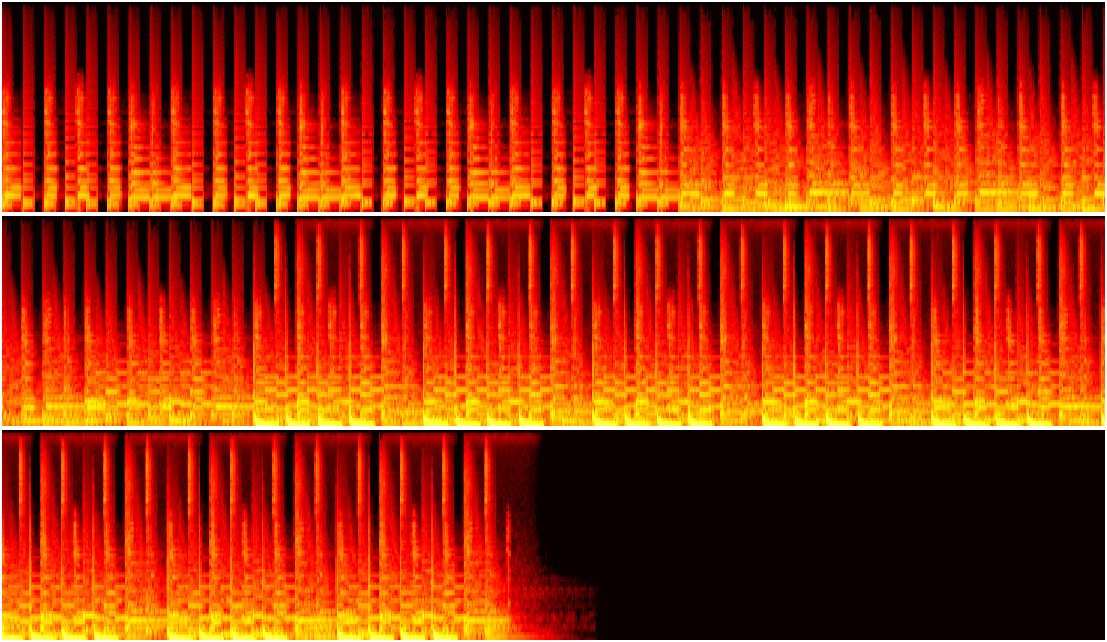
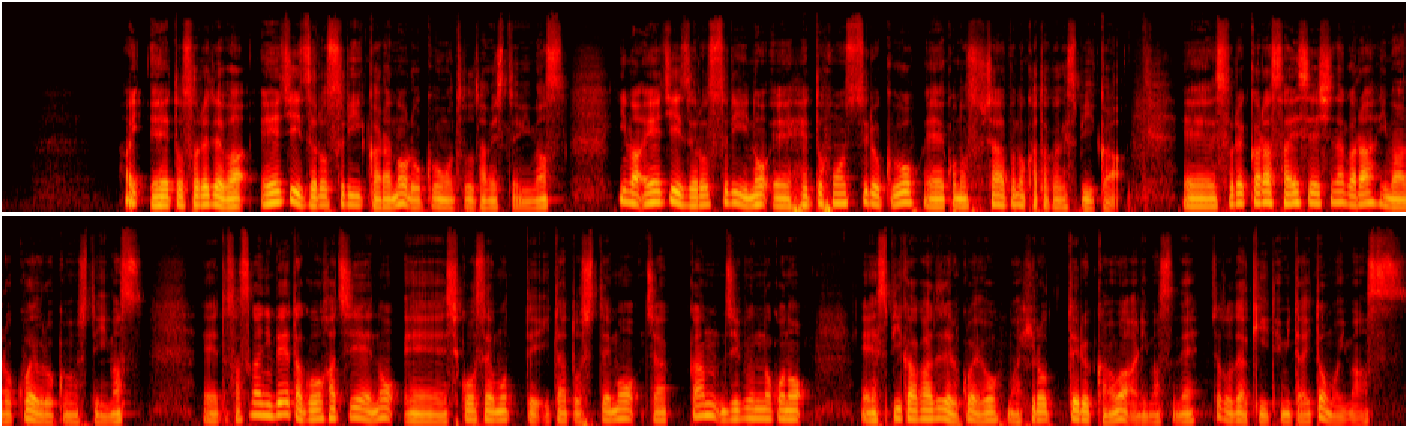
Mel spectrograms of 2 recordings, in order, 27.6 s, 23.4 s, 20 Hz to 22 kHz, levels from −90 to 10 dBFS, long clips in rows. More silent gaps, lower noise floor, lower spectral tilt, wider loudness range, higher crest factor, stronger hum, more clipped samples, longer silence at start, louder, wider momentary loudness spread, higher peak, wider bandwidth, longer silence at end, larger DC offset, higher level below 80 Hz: neither; second, -68 dBFS vs -74 dBFS; about the same, -5.5 dB/octave vs -6 dB/octave; first, 10 LU vs 4 LU; about the same, 16 dB vs 18 dB; neither; neither; second, 0 s vs 1.05 s; first, -18 LUFS vs -34 LUFS; about the same, 11 LU vs 10 LU; first, 0 dBFS vs -16 dBFS; first, 19.5 kHz vs 17.5 kHz; first, 4.9 s vs 0 s; neither; first, -18 dBFS vs -56 dBFS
